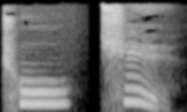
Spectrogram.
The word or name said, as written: chu1qu4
